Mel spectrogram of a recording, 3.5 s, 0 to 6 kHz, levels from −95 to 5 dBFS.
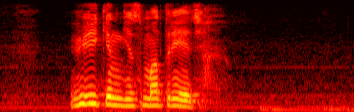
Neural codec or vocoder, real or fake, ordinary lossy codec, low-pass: none; real; Opus, 64 kbps; 5.4 kHz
